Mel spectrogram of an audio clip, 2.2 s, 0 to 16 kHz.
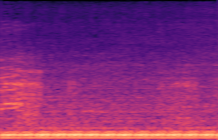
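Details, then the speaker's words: Worn 1957 Chevy convertible V8 with over 250,000 miles, idling after the loose exhaust manifold bolts on that side were retightened to stop a mid-manifold leak; deep even burble with no exhaust clacking, the manifold joint now sealed. "it's I think it's sealed up [Music] because even at idle before you hear that clack clack clack in the exhaust"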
